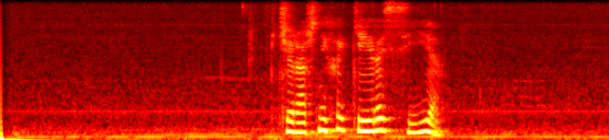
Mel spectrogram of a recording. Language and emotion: Russian, positive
